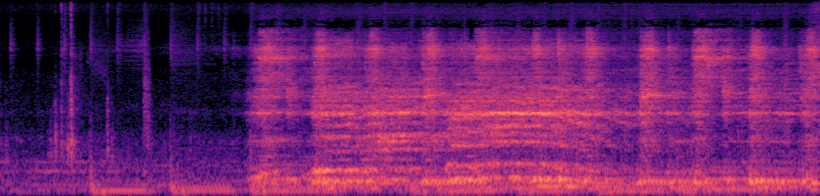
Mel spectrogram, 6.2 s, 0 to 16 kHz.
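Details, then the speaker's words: Sony TCM-150 Walkman cassette player after head cleaning with IPA; tape music plays dragged, faint and sluggish, well under speed, needing belt change; cassette playing slow. "இன்னொரு cassette எடுக்கறேன் sound வருது லைட்டா இருக்கு ரொம்ப ஸ்லோவாவும் கேக்குது."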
